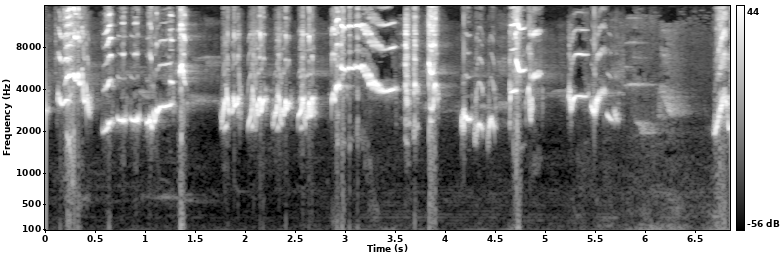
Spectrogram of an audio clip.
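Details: Masteran of an Oriental magpie-robin in full isian and tembakan style. It gives crisp repeated whistled notes and quick buzzy chips in short spaced bursts, then trails off into near silence.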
